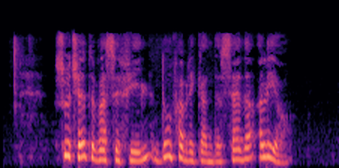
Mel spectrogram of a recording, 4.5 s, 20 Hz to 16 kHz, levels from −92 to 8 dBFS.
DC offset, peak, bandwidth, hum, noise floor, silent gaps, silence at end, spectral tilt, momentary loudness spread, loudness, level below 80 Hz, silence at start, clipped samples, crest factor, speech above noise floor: under 0.1%; -2 dBFS; 7.8 kHz; none; -69 dBFS; none; 0.7 s; -5.5 dB/octave; 15 LU; -19 LUFS; -62 dBFS; 0.75 s; under 0.1%; 18 dB; 50 dB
